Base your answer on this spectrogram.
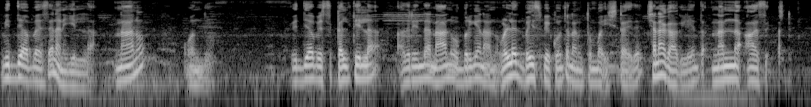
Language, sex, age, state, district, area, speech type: Kannada, male, 60+, Karnataka, Bangalore Rural, rural, spontaneous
